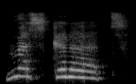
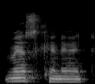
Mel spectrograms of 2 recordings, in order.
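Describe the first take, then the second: First: The name is called out loudly and forcefully. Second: The name is said flatly, like an ordinary word. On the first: It calls on them. The speaker calls it right. "Bring your inner outer magic. Like call them" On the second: It is just an ordinary word. The speaker calls it wrong. "like normal, like just a normal word"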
